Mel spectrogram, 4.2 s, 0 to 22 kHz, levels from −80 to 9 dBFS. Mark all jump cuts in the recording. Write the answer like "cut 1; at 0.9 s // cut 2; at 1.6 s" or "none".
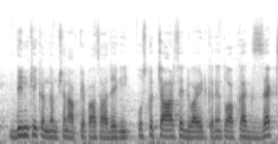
cut 1; at 2.0 s

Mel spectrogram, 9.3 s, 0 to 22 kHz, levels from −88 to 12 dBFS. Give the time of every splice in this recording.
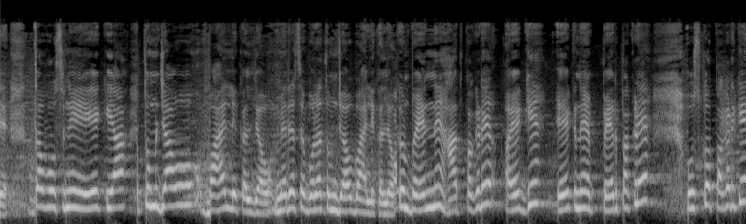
cut 1; at 1.8 s // cut 2; at 4.9 s

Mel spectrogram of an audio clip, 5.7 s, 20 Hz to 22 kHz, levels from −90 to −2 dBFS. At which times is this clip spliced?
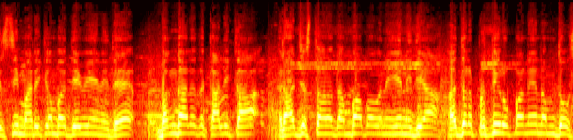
cut 1; at 1.5 s // cut 2; at 2.7 s // cut 3; at 4.4 s

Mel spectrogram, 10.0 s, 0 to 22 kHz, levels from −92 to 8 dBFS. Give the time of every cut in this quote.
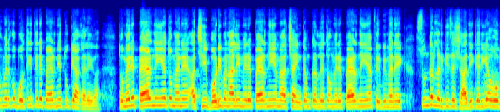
none

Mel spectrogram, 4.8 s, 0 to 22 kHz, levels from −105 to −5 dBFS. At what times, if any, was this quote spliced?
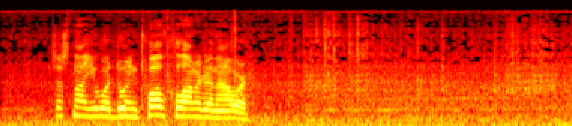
cut 1; at 2.5 s

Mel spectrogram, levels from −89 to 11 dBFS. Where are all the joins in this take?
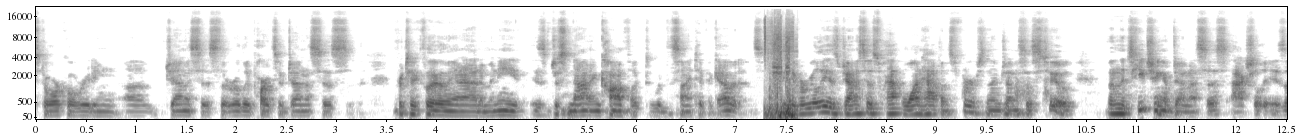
cut 1; at 7.5 s

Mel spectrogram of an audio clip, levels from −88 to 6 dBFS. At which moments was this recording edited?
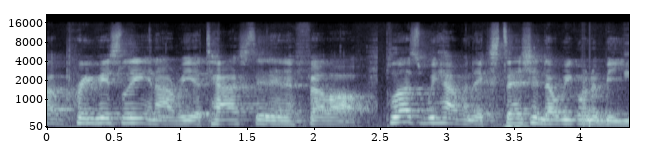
cut 1; at 2.4 s

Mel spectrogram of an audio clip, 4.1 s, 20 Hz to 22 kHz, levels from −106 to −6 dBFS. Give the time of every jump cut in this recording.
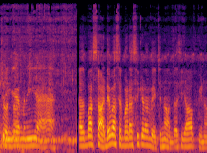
cut 1; at 1.6 s

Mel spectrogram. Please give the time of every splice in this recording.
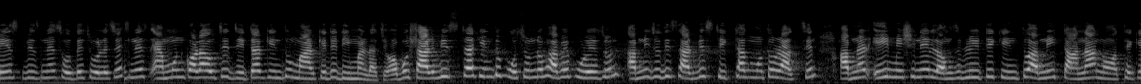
cut 1; at 1.3 s // cut 2; at 4.1 s

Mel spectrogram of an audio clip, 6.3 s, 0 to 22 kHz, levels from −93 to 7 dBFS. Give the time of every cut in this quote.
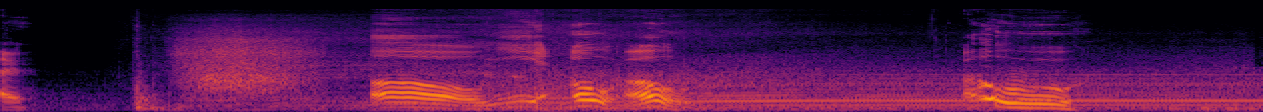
none

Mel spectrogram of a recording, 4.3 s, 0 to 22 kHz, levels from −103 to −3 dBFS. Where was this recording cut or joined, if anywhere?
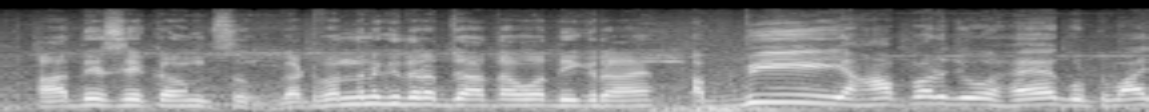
cut 1; at 2.5 s

